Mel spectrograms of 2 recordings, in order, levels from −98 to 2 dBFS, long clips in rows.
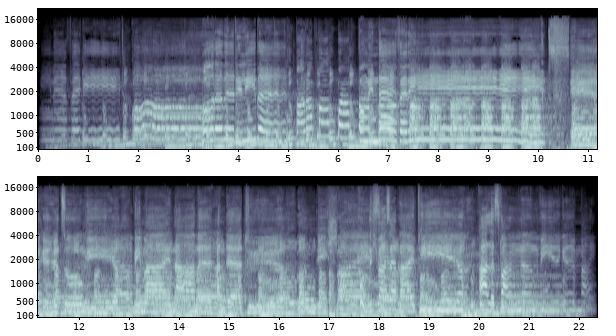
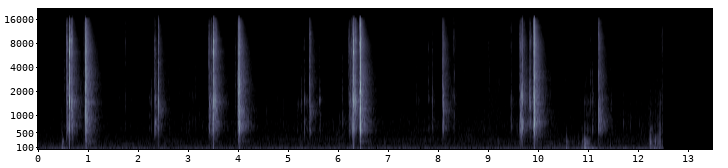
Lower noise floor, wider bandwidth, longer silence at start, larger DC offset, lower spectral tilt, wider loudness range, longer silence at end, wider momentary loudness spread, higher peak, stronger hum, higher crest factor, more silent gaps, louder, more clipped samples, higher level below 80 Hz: second, -36 dBFS vs -79 dBFS; about the same, 17 kHz vs 16 kHz; second, 0.15 s vs 0.55 s; first, 0.4% vs under 0.1%; first, -5.5 dB/octave vs 3 dB/octave; second, 3 LU vs 6 LU; second, 0.15 s vs 2.25 s; second, 9 LU vs 23 LU; first, 0 dBFS vs -4 dBFS; neither; second, 14 dB vs 38 dB; neither; first, -15 LUFS vs -33 LUFS; neither; first, -40 dBFS vs -74 dBFS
